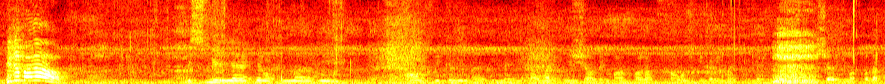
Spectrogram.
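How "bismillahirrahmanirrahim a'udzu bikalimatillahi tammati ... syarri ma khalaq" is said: low, hushed prayer under the breath; muttered bismillah; murmured prayer. Real, not acted. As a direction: murmur it as an invocation. Healer recites protection prayer.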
